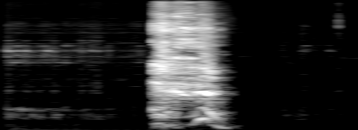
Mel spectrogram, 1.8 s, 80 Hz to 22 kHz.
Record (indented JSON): {
  "cough_length": "1.8 s",
  "cough_amplitude": 32768,
  "cough_signal_mean_std_ratio": 0.43,
  "survey_phase": "beta (2021-08-13 to 2022-03-07)",
  "age": "18-44",
  "gender": "Male",
  "wearing_mask": "No",
  "symptom_none": true,
  "smoker_status": "Current smoker (11 or more cigarettes per day)",
  "respiratory_condition_asthma": false,
  "respiratory_condition_other": false,
  "recruitment_source": "REACT",
  "submission_delay": "1 day",
  "covid_test_result": "Negative",
  "covid_test_method": "RT-qPCR",
  "influenza_a_test_result": "Negative",
  "influenza_b_test_result": "Negative"
}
